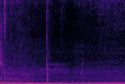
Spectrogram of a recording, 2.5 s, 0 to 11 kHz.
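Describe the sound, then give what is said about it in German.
The engine of a Seat 600, a small Spanish-built licensed version of the Fiat 600 made from 1957, runs steadily with a low, droning hum, loud, its pitch dipping slightly partway through. No voices, just the engine on its own. “Mit dem Seat 600 ändert sich das ab 1957.”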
